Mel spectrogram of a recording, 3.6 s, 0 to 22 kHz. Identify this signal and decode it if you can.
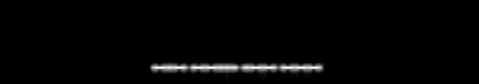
Morse code, heard as a keyed tone, about 53 wpm, 700 Hz. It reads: K7WO
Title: USA Call Signs - 4 Characters - 2x Character Spacing - 50wpm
